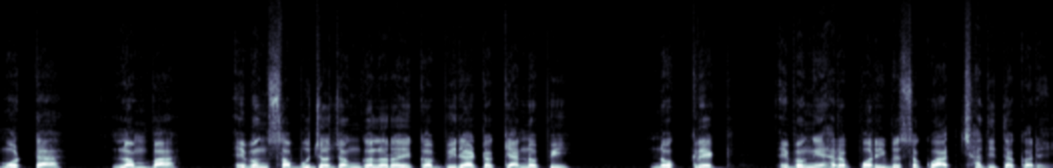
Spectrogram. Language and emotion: Odia, neutral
